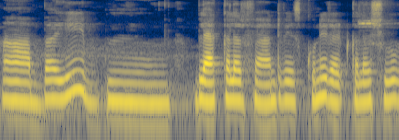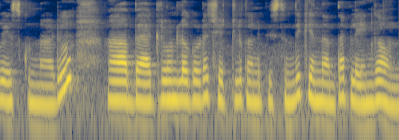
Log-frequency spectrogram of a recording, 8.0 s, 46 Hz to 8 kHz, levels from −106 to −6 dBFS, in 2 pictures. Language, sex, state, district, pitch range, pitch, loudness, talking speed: Telugu, female, Andhra Pradesh, Srikakulam, 185-205 Hz, 195 Hz, -18 LUFS, 155 wpm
